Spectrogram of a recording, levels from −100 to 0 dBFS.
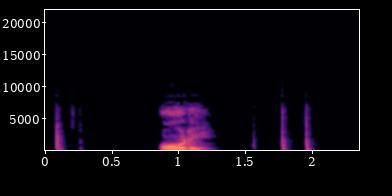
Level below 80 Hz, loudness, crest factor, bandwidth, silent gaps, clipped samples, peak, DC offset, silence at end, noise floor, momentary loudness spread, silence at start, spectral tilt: -76 dBFS; -29 LUFS; 20 dB; 7.2 kHz; 0.65-0.81 s, 1.47-1.55 s, 1.64-1.72 s; under 0.1%; -14 dBFS; under 0.1%; 0.4 s; -76 dBFS; 25 LU; 0.1 s; -6 dB/octave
